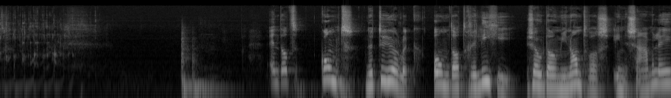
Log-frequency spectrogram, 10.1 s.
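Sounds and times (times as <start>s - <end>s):
liquid pouring into a glass: 0.0s - 1.4s
speech: 4.0s - 10.0s.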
